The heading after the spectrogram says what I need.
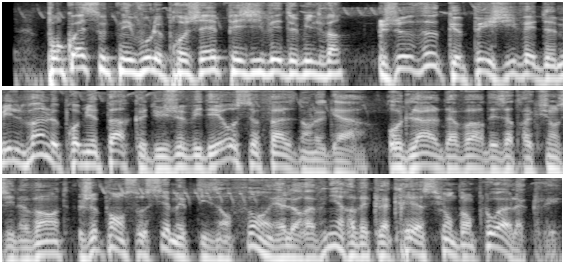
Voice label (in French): Spot dialogue homme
